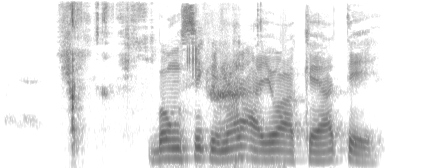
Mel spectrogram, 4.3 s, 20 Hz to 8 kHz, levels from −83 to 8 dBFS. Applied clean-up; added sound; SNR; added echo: neural mask model Resemble Enhance denoiser.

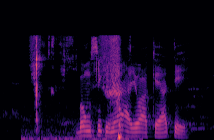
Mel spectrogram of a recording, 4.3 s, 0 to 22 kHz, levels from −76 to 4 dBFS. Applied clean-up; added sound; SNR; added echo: none; Domestic sounds, home sounds; -4 dB; none.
